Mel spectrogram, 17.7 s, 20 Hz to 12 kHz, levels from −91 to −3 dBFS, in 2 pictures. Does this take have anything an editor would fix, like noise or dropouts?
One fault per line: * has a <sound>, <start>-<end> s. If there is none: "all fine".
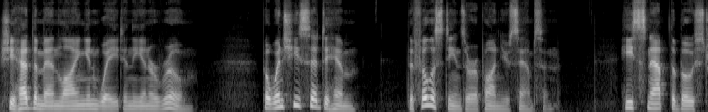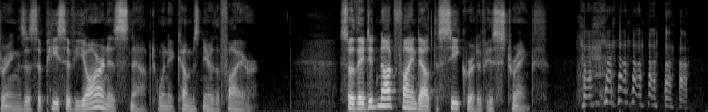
* has a laugh, 16.0-17.5 s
